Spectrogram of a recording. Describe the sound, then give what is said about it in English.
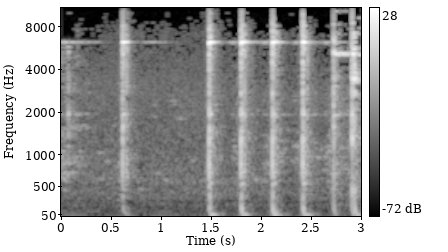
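A hammer drives a peg in with sharp, ringing blows: one lone strike, a short pause, then six quick, evenly spaced hits in a steady rhythm, with no voices. “Then the quicker you get the peg in, the better.”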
